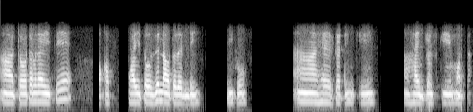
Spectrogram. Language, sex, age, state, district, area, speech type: Telugu, female, 30-45, Andhra Pradesh, Kadapa, rural, conversation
